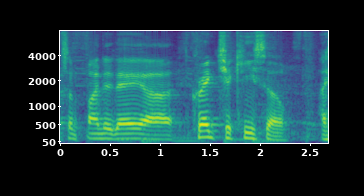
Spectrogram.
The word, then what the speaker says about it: Chaquico: we're gonna have some fun today uh Craig chaquiso I said it for you yeah I just found out that's how you pronounce his name yes I always over all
